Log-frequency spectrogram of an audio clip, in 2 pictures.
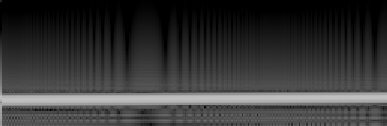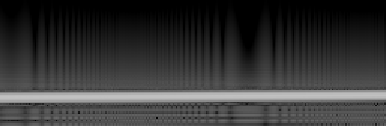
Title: Hearing Test (Frequency)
